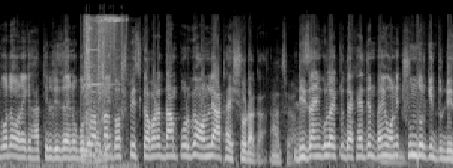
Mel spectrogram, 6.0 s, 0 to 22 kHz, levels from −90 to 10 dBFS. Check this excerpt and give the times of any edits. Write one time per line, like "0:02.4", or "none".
0:01.2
